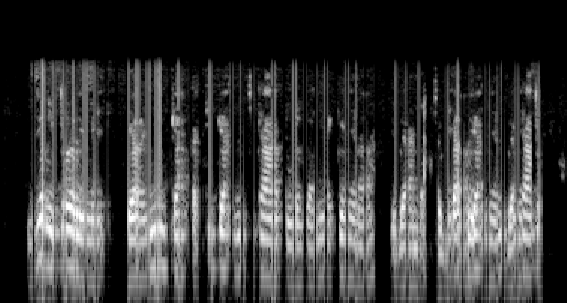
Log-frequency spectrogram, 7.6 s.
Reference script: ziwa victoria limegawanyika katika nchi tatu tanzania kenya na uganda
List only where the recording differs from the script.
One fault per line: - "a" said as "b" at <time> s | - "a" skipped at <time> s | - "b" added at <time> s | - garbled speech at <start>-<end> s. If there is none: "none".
- garbled speech at 5.8-7.2 s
